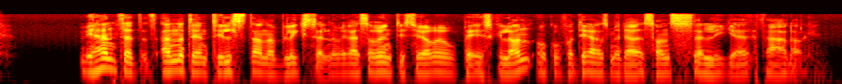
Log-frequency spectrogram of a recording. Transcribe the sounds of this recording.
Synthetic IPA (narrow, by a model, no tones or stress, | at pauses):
ʋiːhɛnsɛt̪ʰəsɛnət̪ʰɪleːnt̪ʰɪlst̪ɑnɑːʋblʏksə̰lnɔʁʋiːʁæɪsəʁʁʉnt̪iːsøːʁɑʉʁʊpʰḛːɪskəlɑnːo̰ːkʰʊnfʁʊnt̪ʰeːʁəsmeːd̪ḛːʁə̰sɑnsə̰lɪ̰ɡəfæ̰ːʁd̪ɑ̰ːɡ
